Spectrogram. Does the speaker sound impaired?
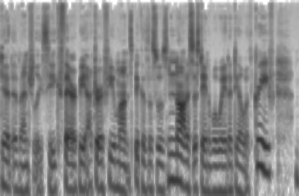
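No.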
